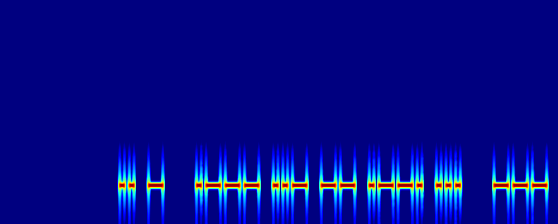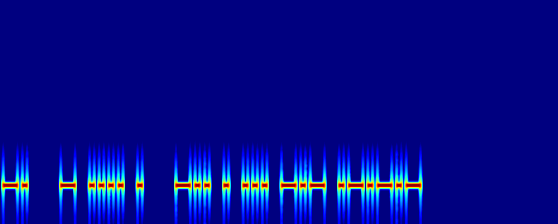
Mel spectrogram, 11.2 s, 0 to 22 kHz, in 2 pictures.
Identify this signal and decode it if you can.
Morse code, heard as a keyed tone, about 25 wpm, 700 Hz. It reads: IT JUMPS ON THE DESK.
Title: Additional Easy Phrases 25wpm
